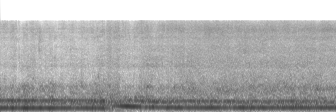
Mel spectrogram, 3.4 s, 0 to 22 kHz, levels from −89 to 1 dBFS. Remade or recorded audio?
remade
